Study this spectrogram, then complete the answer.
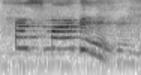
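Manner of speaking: squeaky high coo to the puppy; very high pet voice. Real, not acted. Cooing to the puppy.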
